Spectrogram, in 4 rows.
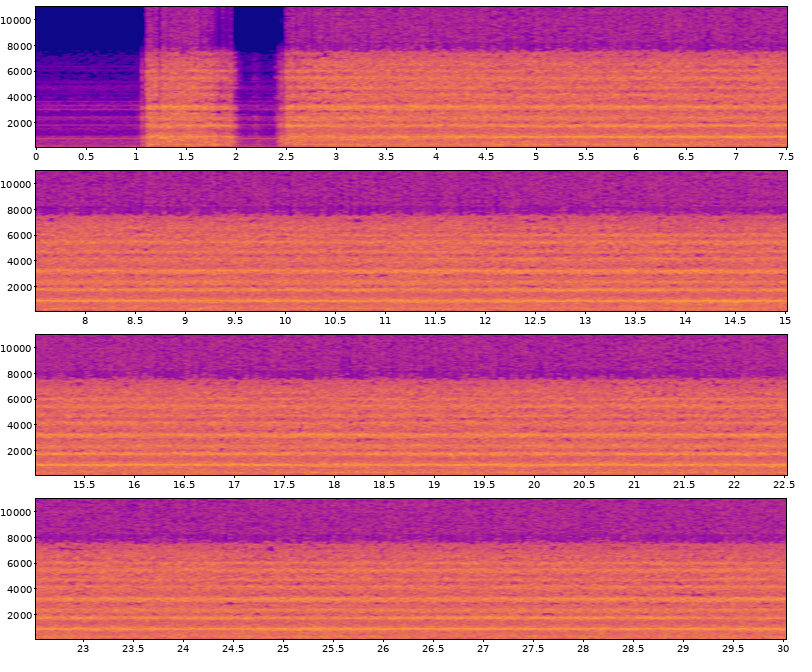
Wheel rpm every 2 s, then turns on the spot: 30, 130, 230, 240, 230, 230, 220, 220, 230, 230, 230, 230, 220, 230, 230.
none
